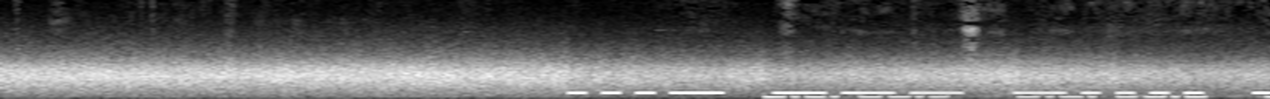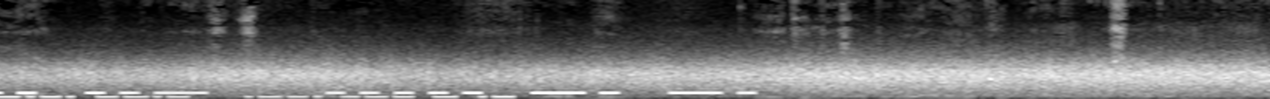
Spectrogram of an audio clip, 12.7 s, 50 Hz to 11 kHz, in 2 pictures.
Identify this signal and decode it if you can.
Morse code, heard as two keyed tones, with radio static. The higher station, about 14 wpm, 800 Hz: VO6IU 5NN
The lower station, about 35 wpm, 380 Hz: CQ CQ CQ POTA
